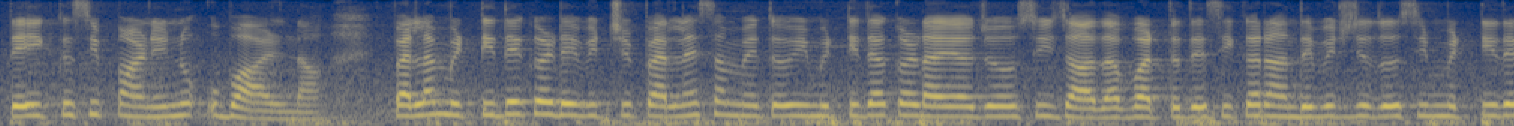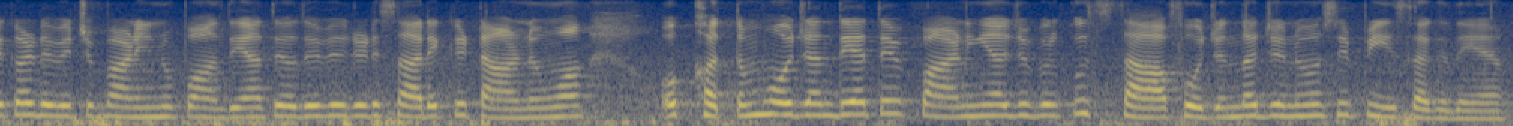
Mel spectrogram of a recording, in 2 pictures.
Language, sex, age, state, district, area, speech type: Punjabi, female, 18-30, Punjab, Mohali, urban, spontaneous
